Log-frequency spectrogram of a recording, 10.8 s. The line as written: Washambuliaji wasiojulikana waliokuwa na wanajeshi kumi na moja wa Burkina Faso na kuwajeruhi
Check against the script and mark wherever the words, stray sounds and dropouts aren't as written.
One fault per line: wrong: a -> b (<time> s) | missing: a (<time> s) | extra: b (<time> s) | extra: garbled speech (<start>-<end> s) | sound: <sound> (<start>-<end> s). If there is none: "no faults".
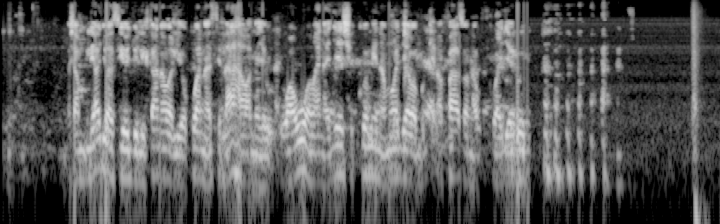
extra: silaha wamewaua (3.2 s)
sound: laugh (8.1-9.5 s)
sound: whoosh (10.4-10.7 s)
